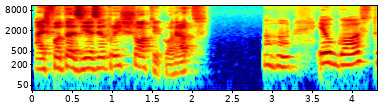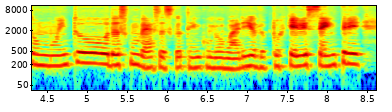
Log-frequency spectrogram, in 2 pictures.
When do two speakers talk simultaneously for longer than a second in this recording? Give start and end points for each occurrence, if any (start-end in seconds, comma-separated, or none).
none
